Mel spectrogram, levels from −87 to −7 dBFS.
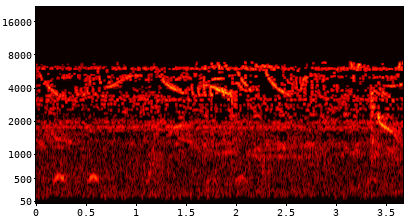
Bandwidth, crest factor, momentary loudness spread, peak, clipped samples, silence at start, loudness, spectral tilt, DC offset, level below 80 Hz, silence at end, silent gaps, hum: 7.2 kHz; 20 dB; 9 LU; -24 dBFS; under 0.1%; 0 s; -41 LUFS; 3.5 dB/octave; under 0.1%; under -90 dBFS; 0 s; none; none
